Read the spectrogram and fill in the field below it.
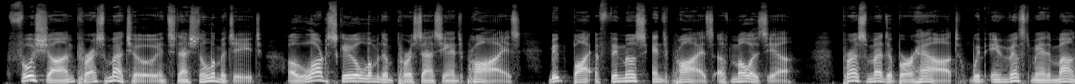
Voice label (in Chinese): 男 英 大音; Foshan Press Meta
